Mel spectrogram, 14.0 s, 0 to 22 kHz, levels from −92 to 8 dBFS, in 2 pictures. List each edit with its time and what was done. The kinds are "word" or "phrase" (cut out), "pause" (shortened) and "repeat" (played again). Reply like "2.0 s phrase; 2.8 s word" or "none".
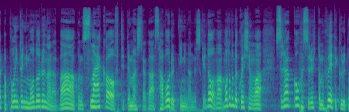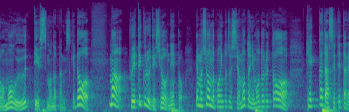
none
